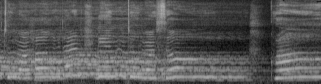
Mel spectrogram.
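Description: Wordless a cappella singing: voices humming held notes in harmony, with a short break about five seconds in.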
